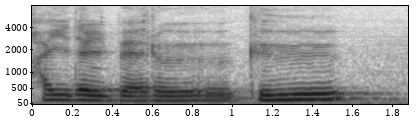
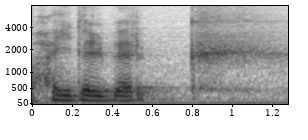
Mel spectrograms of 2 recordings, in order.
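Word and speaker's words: Heidelberg: 하이델베르 그라고 쓰지만 마지막 그 유성음을 크로 가볍게 발음합니다. 그래서 하이들베르그 그렇게 말하지 않고 하이들베르크 그래서 이걸 영어로 하이델베르그 카키이라고 쓰지만 우리는이 독일 원문에 가깝게 하이델베르크 하이델베르크 카테키이라고 발음합니다.이 하이델베르크 요리 문답은 세 개의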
